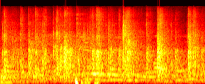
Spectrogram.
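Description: Hand clapping from a few people at a steady pace of about four claps a second, with a brief low thump just under a second in.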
